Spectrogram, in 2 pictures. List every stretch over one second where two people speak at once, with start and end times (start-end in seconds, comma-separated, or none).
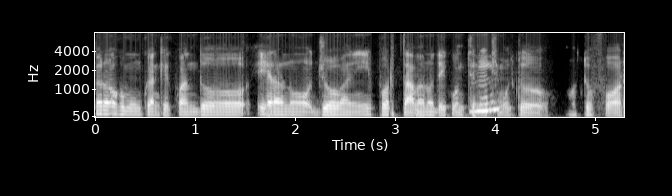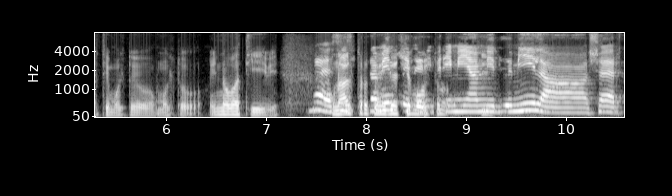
7.6-9.3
